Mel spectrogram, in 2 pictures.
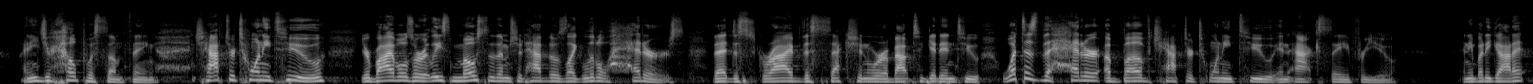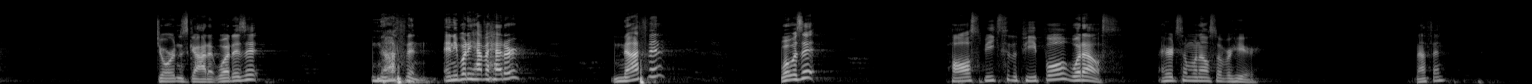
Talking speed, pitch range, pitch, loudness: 145 wpm, 130-180 Hz, 150 Hz, -25 LUFS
